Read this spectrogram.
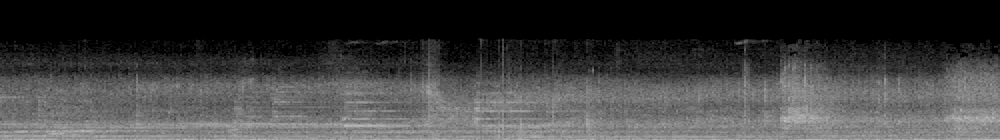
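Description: A fire engine's motor rumbles as it rolls slowly past, close by.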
